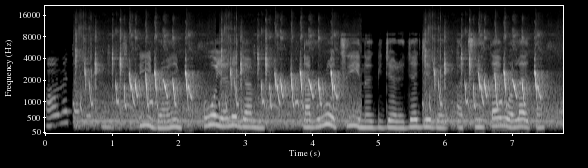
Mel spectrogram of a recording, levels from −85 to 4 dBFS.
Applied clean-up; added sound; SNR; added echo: none; Bird; -4 dB; none.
